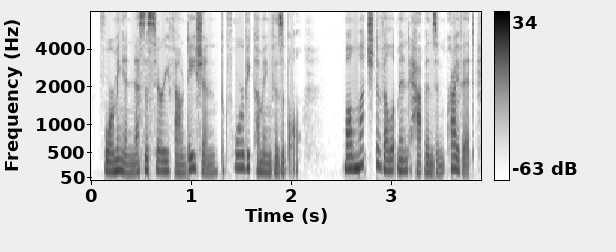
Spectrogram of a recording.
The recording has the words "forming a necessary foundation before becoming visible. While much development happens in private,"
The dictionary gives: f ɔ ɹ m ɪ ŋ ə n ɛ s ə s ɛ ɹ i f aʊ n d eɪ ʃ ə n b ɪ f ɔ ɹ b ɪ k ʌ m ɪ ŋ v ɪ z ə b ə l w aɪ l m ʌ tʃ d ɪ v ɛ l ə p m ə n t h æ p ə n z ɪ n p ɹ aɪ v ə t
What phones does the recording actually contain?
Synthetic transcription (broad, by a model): f ɔ ɹ m ɪ ŋ ə n ɛ s ə s ɛ ɹ i f aʊ n d eɪ ʃ ə n b ɪ f ɔ ɹ b ɪ k ʌ m ɪ ŋ v ɪ z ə b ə l w aɪ l m ʌ tʃ d ɪ v ɛ l ə p m ə n t h æ p ə n z ɪ n p ɹ aɪ v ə t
